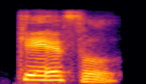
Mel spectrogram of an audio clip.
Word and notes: careful: Indian

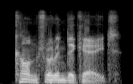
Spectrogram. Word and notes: contraindicate: British English

